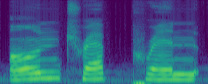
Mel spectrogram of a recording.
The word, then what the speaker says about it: entrepreneur: It's a French word, so we try to pronounce it the French way.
